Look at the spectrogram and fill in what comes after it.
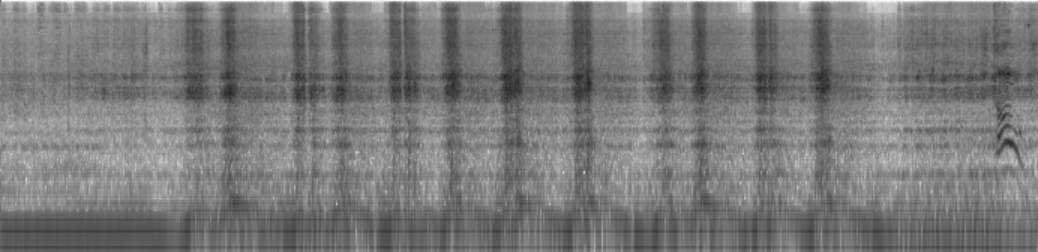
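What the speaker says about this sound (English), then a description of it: "I'm gonna give y'all a few revs and we're gonna shut it off" A car engine fitted with electric cooling fans is revved repeatedly, about a dozen quick throttle blips rising over a loud steady idle, close to the microphone with no talking.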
